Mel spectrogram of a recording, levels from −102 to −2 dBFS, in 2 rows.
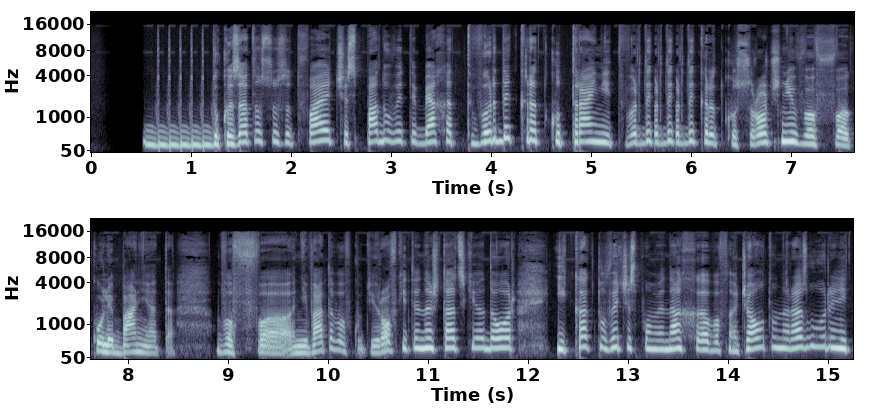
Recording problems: audio stuttering; at 0.5 s and at 5.5 s

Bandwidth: 15.5 kHz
